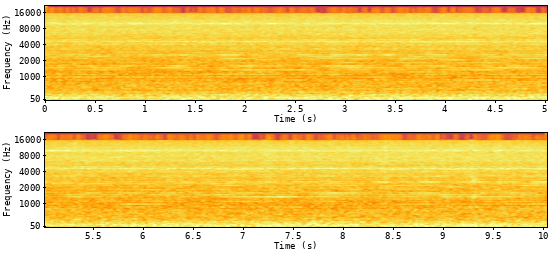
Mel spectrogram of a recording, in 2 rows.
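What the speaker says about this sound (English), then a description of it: "Full throttle, and there we go. Hopefully we will have a nice takeoff and we don't crash" Engines of a BAe146-300 jet airliner roaring at full throttle on the takeoff roll in MSFS2020, a loud unbroken broadband roar with steady whining tones, no voices.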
